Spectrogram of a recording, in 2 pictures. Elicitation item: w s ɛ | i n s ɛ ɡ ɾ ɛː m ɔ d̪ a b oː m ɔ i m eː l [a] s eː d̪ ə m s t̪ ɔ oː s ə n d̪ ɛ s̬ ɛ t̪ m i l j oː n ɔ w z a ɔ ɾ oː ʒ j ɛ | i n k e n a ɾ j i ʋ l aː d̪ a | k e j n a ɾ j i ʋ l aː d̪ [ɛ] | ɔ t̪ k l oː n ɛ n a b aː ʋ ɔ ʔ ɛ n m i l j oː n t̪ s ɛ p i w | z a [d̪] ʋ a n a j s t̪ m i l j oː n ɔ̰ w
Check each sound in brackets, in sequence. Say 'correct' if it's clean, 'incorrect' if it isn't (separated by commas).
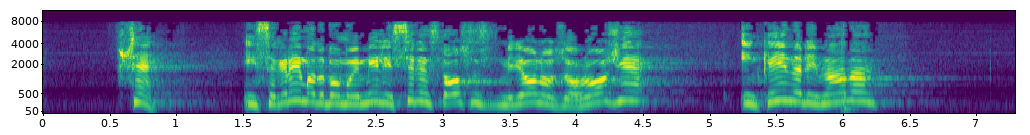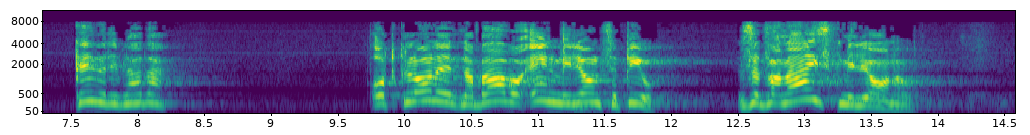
incorrect, incorrect, correct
